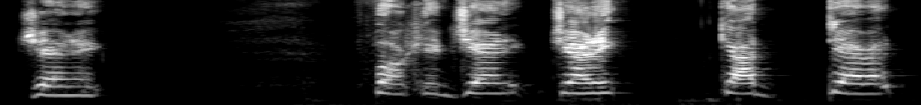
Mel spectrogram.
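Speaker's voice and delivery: loud, high-pitched yell for someone; exasperated yelling. Real, not acted. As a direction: holler in frustration at someone not responding. Yelling out for Jenny in frustration.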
